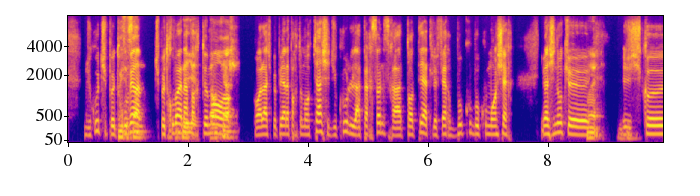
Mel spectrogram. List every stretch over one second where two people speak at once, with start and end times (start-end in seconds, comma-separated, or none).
0.8-2.7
